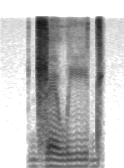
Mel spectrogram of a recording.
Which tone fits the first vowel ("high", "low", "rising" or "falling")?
low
